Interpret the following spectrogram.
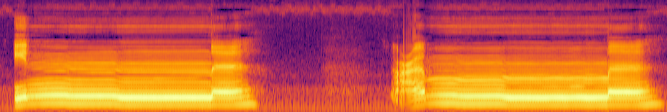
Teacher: Kalau Nun dan mim ketika bertasdid dia ditahan dua harakat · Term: hukum gunah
